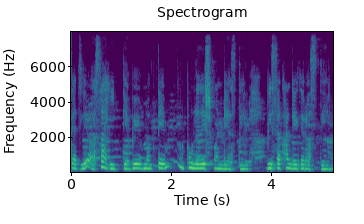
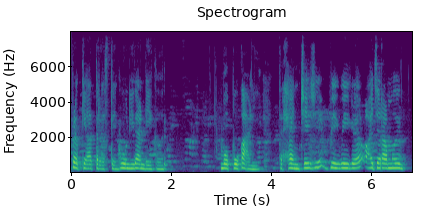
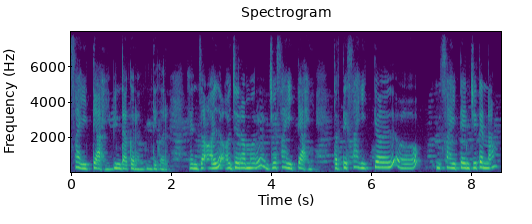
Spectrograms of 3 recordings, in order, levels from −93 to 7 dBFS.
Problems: continuous background conversations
